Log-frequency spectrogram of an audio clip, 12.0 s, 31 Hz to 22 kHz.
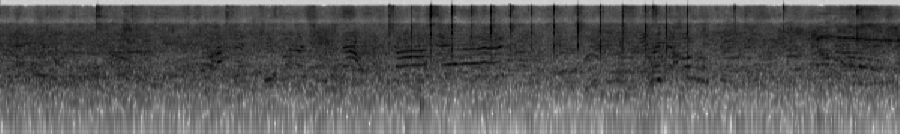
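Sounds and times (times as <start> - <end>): children calling and chattering: 0.0 - 12.0.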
